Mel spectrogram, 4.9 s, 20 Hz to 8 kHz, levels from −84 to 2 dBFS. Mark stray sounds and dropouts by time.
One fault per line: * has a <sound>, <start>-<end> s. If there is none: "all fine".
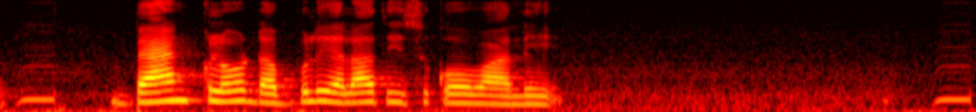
all fine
